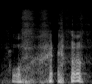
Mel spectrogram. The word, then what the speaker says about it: Joseph: And then the fourth one is spelled like Joseph, but it's pronounced Watto.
